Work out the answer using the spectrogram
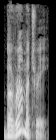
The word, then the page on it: barometry: British English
